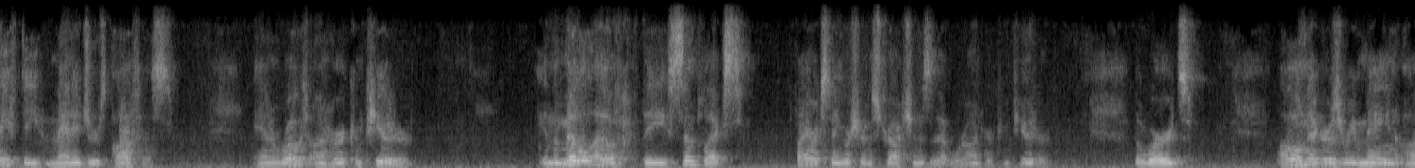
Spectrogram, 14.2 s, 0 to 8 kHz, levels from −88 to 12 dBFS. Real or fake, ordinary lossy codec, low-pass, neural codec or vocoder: fake; Opus, 16 kbps; 7.2 kHz; vocoder, 24 kHz, 100 mel bands, Vocos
